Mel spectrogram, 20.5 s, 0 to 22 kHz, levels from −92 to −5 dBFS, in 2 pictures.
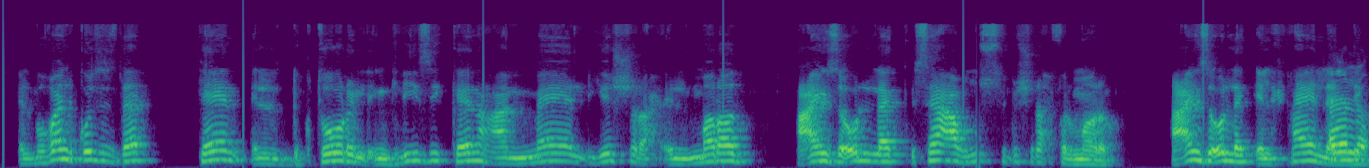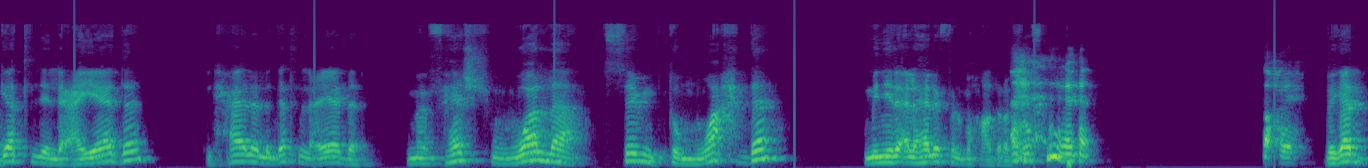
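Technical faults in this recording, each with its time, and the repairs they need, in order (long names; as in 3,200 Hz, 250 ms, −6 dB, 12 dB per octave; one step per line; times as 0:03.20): scratch tick 33 1/3 rpm −18 dBFS
0:07.32–0:07.34: drop-out 22 ms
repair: click removal
repair the gap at 0:07.32, 22 ms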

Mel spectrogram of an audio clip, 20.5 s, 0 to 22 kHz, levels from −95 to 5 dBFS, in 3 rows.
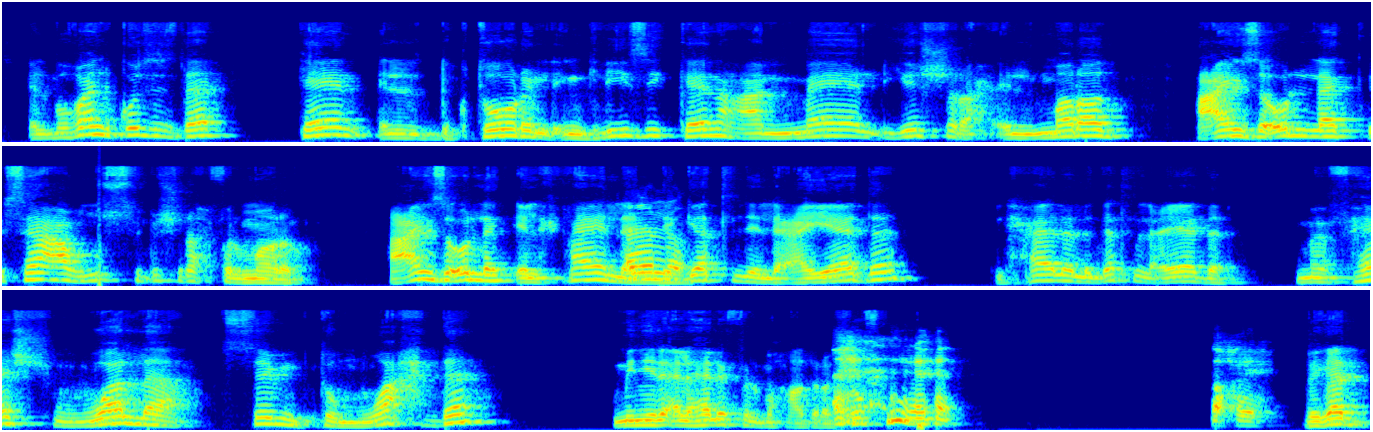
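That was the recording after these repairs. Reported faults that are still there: none of them is left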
